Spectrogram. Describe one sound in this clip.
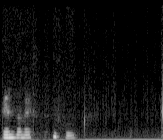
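A young woman speaks cheerfully over an online call.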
